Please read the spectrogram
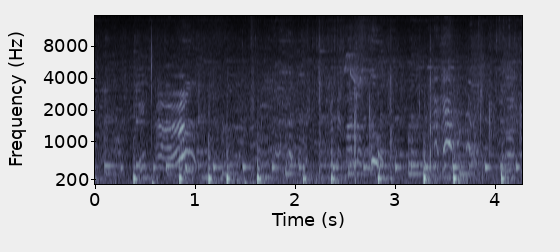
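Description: Barongan gamelan music: even drum strokes about four a second under a held, repeated tone, with children's voices shouting over it.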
